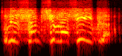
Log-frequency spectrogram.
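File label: near waypoint, mood high, French; War Thunder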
